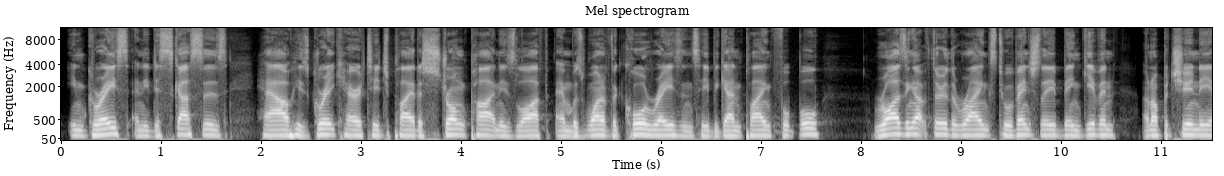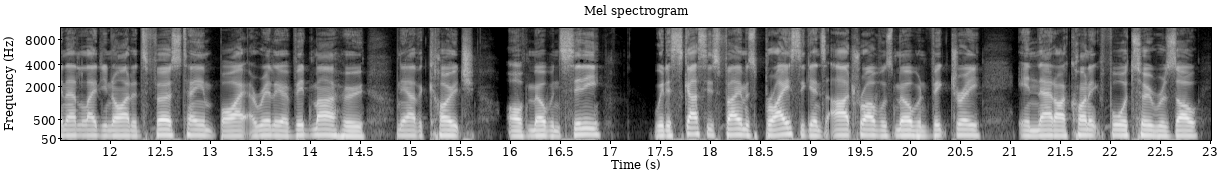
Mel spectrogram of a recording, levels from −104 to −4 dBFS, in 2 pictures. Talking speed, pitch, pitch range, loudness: 175 wpm, 115 Hz, 110-125 Hz, -20 LUFS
